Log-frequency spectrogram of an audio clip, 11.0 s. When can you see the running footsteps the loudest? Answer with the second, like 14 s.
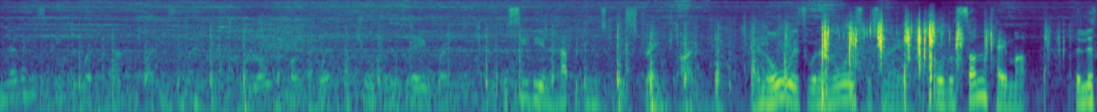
8 s.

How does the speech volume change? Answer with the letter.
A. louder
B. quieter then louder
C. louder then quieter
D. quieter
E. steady
A.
